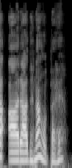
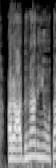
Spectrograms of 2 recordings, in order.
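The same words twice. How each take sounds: First: आराधना opened with a long aa; correct pronunciation. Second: आराधना opened with a short a; wrong pronunciation. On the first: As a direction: begin आराधना as "aa-raa". (सही उच्चारण, आराधना के शुरू में लंबा आ) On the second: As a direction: begin आराधना as "a-raa". (गलत उच्चारण, आराधना के शुरू में छोटा अ) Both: Shown as a demonstration.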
